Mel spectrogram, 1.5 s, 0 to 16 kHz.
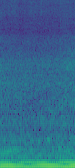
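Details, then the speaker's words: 2012 Mercedes CLS 63, 137k km, steering rack cap open: motor spins with a steady low hum but drives nothing; the toothed belt inside the power steering rack has stripped and come apart. "The motor, it spins. You can hear that the motor is running. The motor is healthy, but the belt that's moving, it's not healthy at all."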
